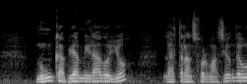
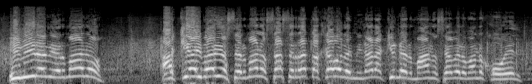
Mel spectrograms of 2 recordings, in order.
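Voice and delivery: high, loud, fervent testimony; rising, loud pulpit voice; preaching at full force; 11 semitones higher, 6 dB louder than usual. Acted. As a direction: preach it out to the congregation. Tearful climax of testimony preached.

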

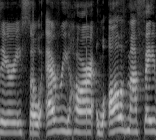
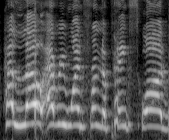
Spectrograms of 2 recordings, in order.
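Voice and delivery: bright, loud welcome to raiders; excited greeting; 8 semitones higher, 6 dB louder than usual. Real, not acted. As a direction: greet the crowd with energy.

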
